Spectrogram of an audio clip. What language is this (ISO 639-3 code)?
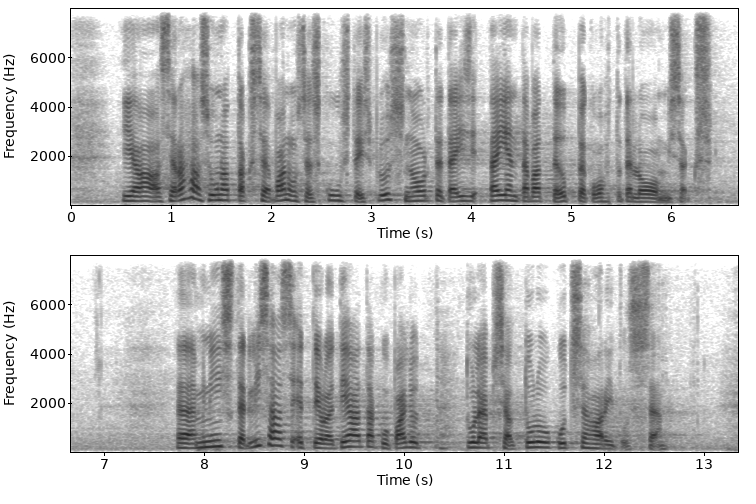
est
